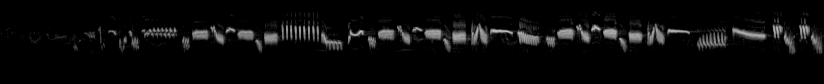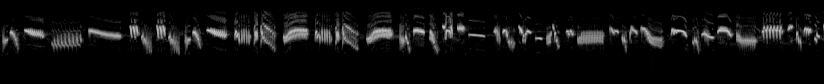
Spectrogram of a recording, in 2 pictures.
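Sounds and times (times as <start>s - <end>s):
Eurasian skylark singing: 0.0s - 16.4s.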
